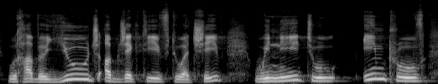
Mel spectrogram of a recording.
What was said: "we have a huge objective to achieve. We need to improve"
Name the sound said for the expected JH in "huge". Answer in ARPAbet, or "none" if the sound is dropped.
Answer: JH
